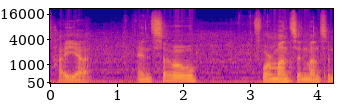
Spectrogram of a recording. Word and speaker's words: hyy: It is Hia or Hy game friend told me his name is pronounced hya.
